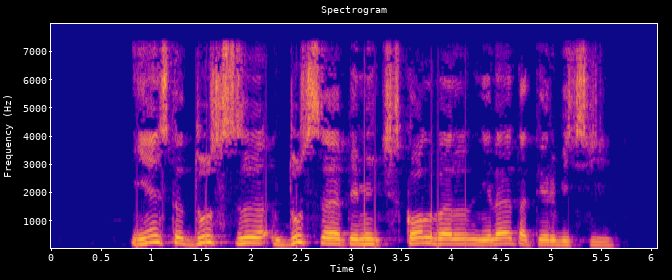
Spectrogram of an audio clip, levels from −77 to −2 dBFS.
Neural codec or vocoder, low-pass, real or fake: none; 7.2 kHz; real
